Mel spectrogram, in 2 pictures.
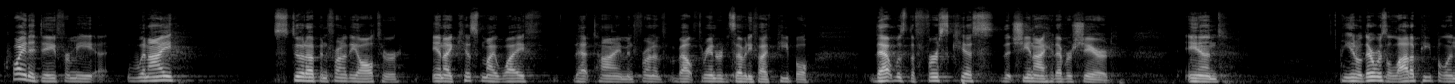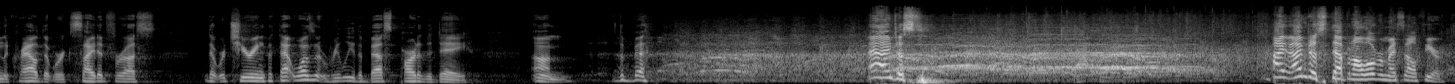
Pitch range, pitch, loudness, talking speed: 135-175 Hz, 145 Hz, -20 LUFS, 170 wpm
